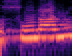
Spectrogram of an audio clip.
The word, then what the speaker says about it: tsunami: अब इसमें टी जोड़ दिया गया ये अलग से, लेकिन ये अंग्रेजी शब्द है ही नहीं। तो ऐसे चूंकि साइलेंट होने का एक और कारण है कि ये अलग अलग भाषाओं से लिया गया है। अब ये जो सुनामी शब्द है ये जापानीज वर्ड होने के नाते इसमें टी जुड़ा है।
